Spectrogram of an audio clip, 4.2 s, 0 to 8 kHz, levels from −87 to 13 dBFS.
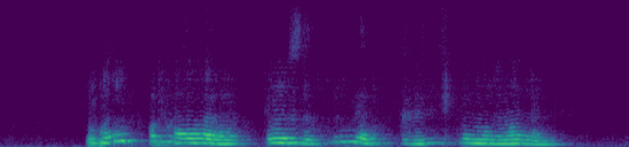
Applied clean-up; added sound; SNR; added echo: neural mask model DeepFilterNet 3.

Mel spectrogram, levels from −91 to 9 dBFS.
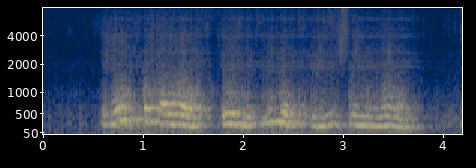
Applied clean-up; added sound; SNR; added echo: neural separator model SepFormer DNS4.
